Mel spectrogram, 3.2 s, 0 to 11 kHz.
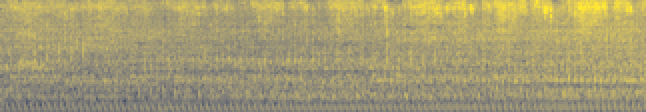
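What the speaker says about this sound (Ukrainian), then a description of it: "Машинка холодна, якийсь ролик тре, да?" Cold 2016 Skoda Yeti engine idling with a roller rubbing, a steady low hum and faint whirring heard up close with no voices, holding even and slightly swelling toward the end.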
